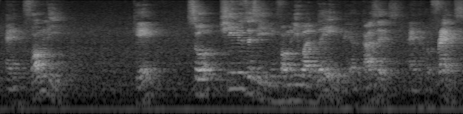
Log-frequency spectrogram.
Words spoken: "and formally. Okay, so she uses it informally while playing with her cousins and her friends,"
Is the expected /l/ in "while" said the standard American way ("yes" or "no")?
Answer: no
